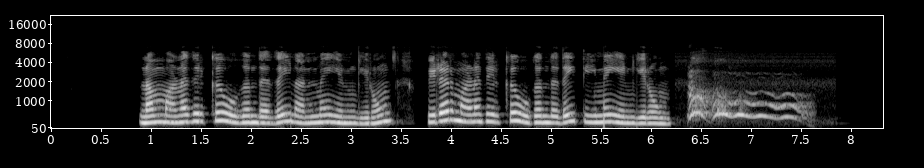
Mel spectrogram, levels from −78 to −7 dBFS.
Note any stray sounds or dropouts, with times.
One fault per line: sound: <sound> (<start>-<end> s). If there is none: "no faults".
sound: bark (6.3-7.7 s)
